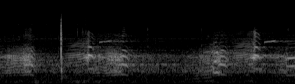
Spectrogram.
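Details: Canada geese contesting nesting spots in swampland give grating, nasal honks in quick runs, with a sharp click near the start and a high whistle behind.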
